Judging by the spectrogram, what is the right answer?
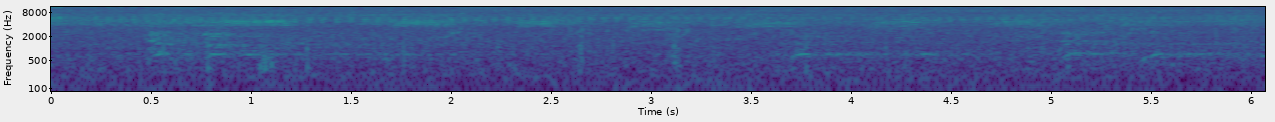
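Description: Summer insect chorus trilling steadily, with a few short, steady, even-pitched calls about a second in, near the middle and near the end.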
